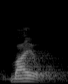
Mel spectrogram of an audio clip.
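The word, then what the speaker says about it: Biot: इसकी CGS unit होती है बायो, ये टी साइलेंट है ना, बायो बोलते हैं इसको, ठीक है, या बाई, ठीक है।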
